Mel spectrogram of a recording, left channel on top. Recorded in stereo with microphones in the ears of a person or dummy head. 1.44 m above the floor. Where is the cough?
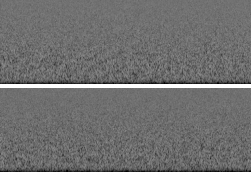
I don't hear a cough.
